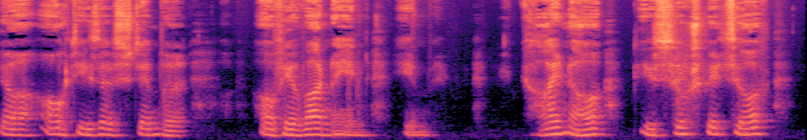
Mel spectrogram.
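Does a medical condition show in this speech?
Yes: Parkinson's disease; progressive Parkinson's disease, arm tremor, finger cramping, arm dislocated in car accident with ongoing pain; could not speak properly during earlier sudden spinning vertigo episode, caller noticed voice, ambulance called.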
